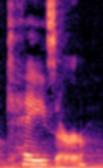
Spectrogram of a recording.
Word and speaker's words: Casar: There's this place called Caesar. Now, it's spelled C-A-S-A-R. Apparently, it's supposed to be called Caesar. They spelled it wrong, so it's Caesar.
